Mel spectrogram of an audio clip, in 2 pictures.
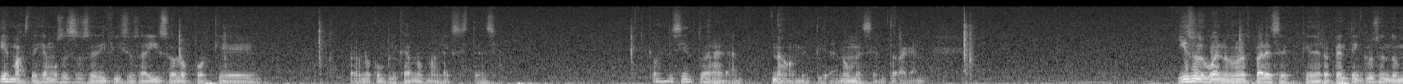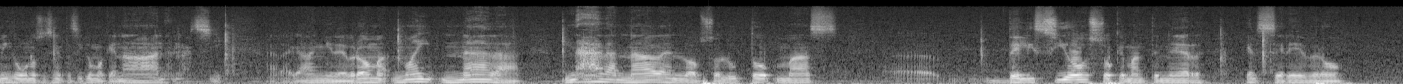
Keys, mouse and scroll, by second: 2.0-2.5 shift+middle drag, 2.9 scroll up 2, 3.0 right click, 3.3 Tab, 4.0-4.6 scroll up 2, 6.2 shift+right click, 6.7 shift+right click, 7.5 shift+right click, 8.5-9.0 shift+right drag, 9.8 e, 11.8 click, 12.6 shift+middle click, 14.3 right click, 14.8 shift+right click, 16.3 shift+e, 17.9 shift+click, 19.9 shift+middle click, 20.6 shift+scroll down 1, 23.6 right click, 24.1 shift+right click, 25.0 shift+right click, 25.4 shift+right click, 26.7 shift+e.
